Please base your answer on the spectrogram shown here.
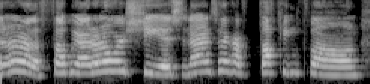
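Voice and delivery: loud panicked cursing; frantic yelling. Retold or imitated. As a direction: yell it in drunk panic. Retold panicked drunk rant.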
